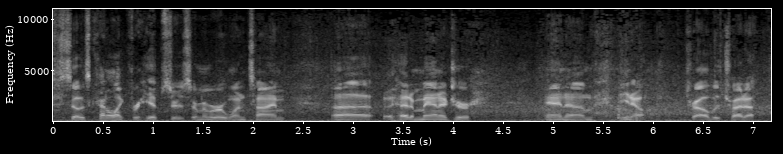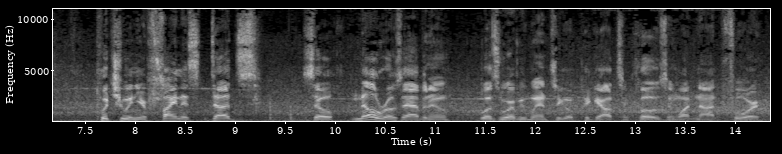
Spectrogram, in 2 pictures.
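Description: Moderate-paced male speech with long, frequent pauses, dry with no echo, over noticeable background noise. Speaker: vlogger. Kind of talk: casual vlog chat. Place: street. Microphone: phone near.

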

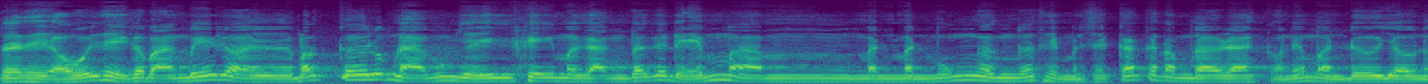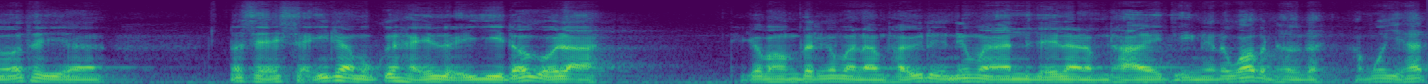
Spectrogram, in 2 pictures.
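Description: The man talks at a fast pace with ordinary pitch variation. His tone is slightly mellow. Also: fairly low pitch for a man.

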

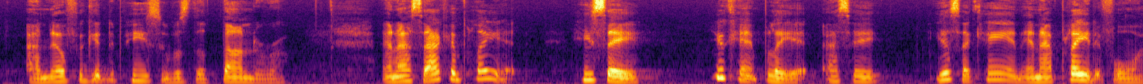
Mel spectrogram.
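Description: A woman talks very fast with lively intonation, a dark, mellow tone and vocal fry. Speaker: interviewee. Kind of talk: interview answer. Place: studio. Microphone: lapel.

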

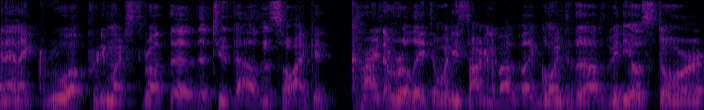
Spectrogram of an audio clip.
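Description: The speaker is a man. He keeps a moderate pace, and his pitch moves in a normal way. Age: 30s. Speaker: reaction video youtuber. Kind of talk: casual reaction commentary. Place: home room.

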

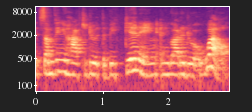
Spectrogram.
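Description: There is audible room echo as a woman talks with fairly even intonation. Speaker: livestock showing instructor. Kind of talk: tutorial. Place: home room.

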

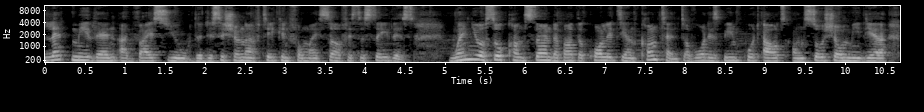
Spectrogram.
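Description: A woman's dark, mellow, somewhat breathy voice sits at a fairly low pitch. She moves at a moderate pace with fairly even intonation. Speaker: speaker. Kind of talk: inspirational talk to camera. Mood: earnest, warm encouragement. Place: home room. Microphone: lapel.

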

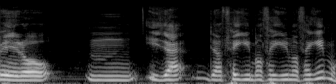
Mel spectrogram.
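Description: A woman's fairly high voice, dark and mellow in tone, at a fairly slow pace in a very clean recording with a silent background. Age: 80s+. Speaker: retired teacher, nativity scene association president. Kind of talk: interview. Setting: at her home.

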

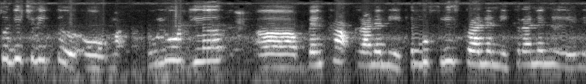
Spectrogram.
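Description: Against light background noise, a woman with a high pitch speaks at a fairly slow pace with ordinary pitch variation. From Kelantan, Malaysia; Malaysia. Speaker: ghostwriter; guest ghostwriter. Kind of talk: live online interview. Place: home room. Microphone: headset.

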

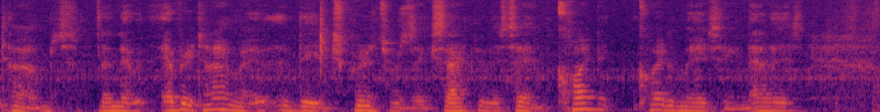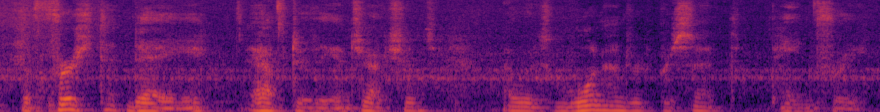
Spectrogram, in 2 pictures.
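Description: Against noticeable background noise, a man talks at a fairly slow pace with ordinary pitch variation and long, frequent pauses. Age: 80s+. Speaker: patient giving testimonial. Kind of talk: interview answer.

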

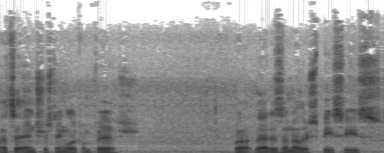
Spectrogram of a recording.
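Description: A man's fairly low voice, dry with no echo, against light background noise. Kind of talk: casual vlog commentary. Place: waterside. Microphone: phone near.

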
